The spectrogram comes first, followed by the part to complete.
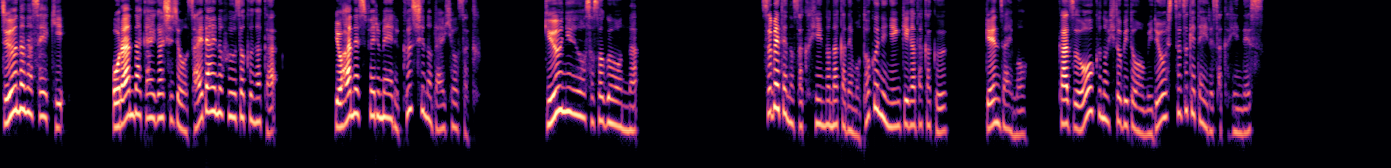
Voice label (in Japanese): ナレーション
